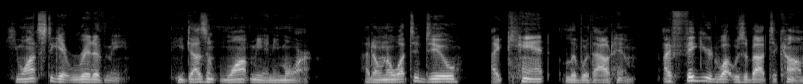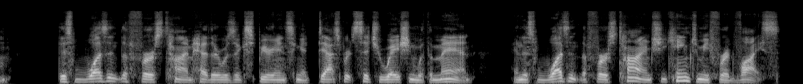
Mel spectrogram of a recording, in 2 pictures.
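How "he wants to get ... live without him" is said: put-on frail, trembling, weak, shaky delivery. Retelling a tearful friend's words at the door: imitating Heather's weak, shaky voice. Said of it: "In a very weak and shaky voice".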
